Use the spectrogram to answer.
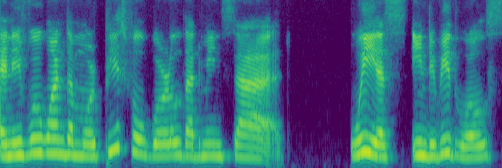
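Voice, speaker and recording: In a quiet background, a woman with a Spanish accent speaks fairly slowly at a fairly high pitch, with ordinary pitch variation. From Venezuela. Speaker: artist and activist. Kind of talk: interview.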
